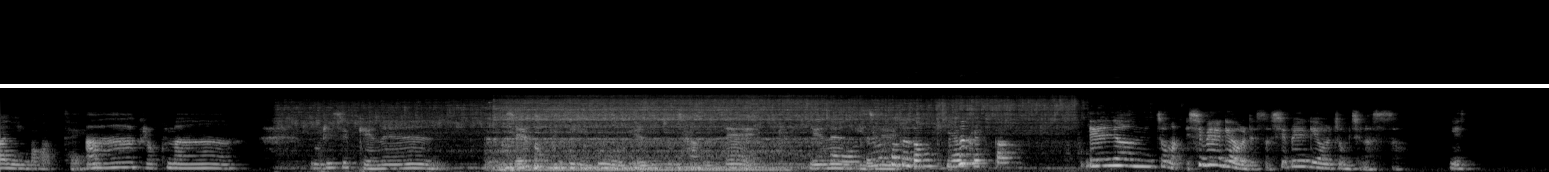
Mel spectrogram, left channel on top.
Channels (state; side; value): silent; left; 57 dB below the other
